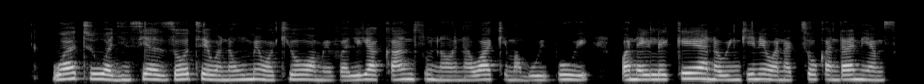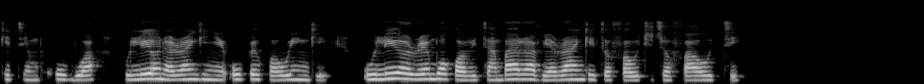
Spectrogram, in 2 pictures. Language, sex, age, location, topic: Swahili, female, 18-24, Mombasa, government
